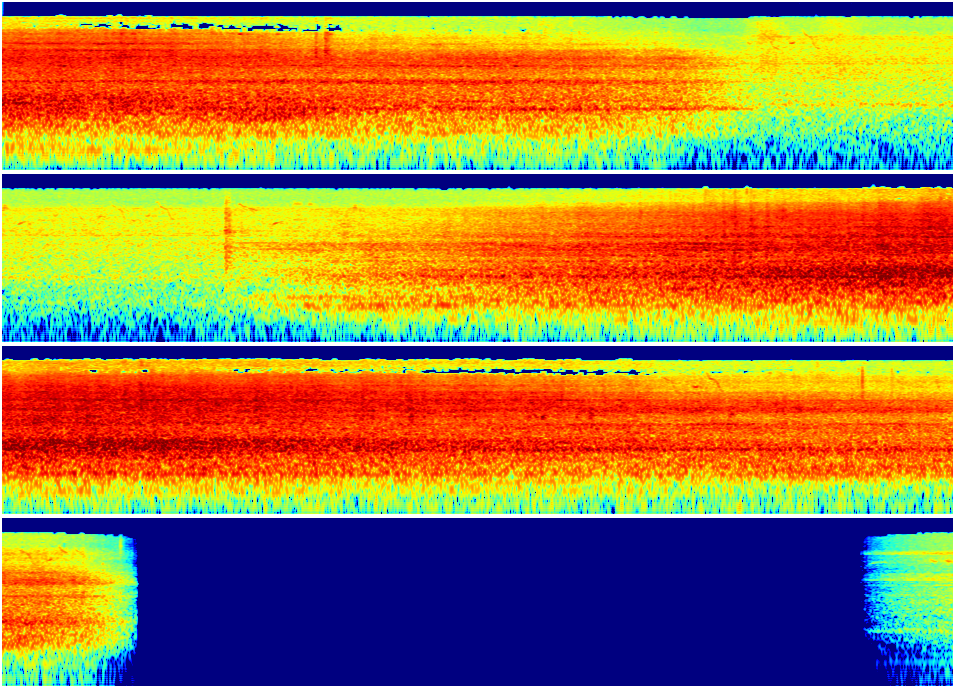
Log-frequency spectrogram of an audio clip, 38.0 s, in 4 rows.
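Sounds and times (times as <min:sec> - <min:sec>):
train wheels on rail: 0:00.0 - 0:29.9.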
